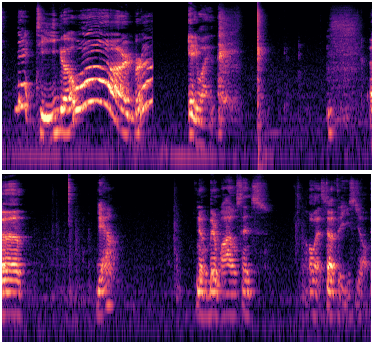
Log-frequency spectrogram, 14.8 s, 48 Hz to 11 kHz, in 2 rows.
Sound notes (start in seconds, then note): 4.3 laughs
